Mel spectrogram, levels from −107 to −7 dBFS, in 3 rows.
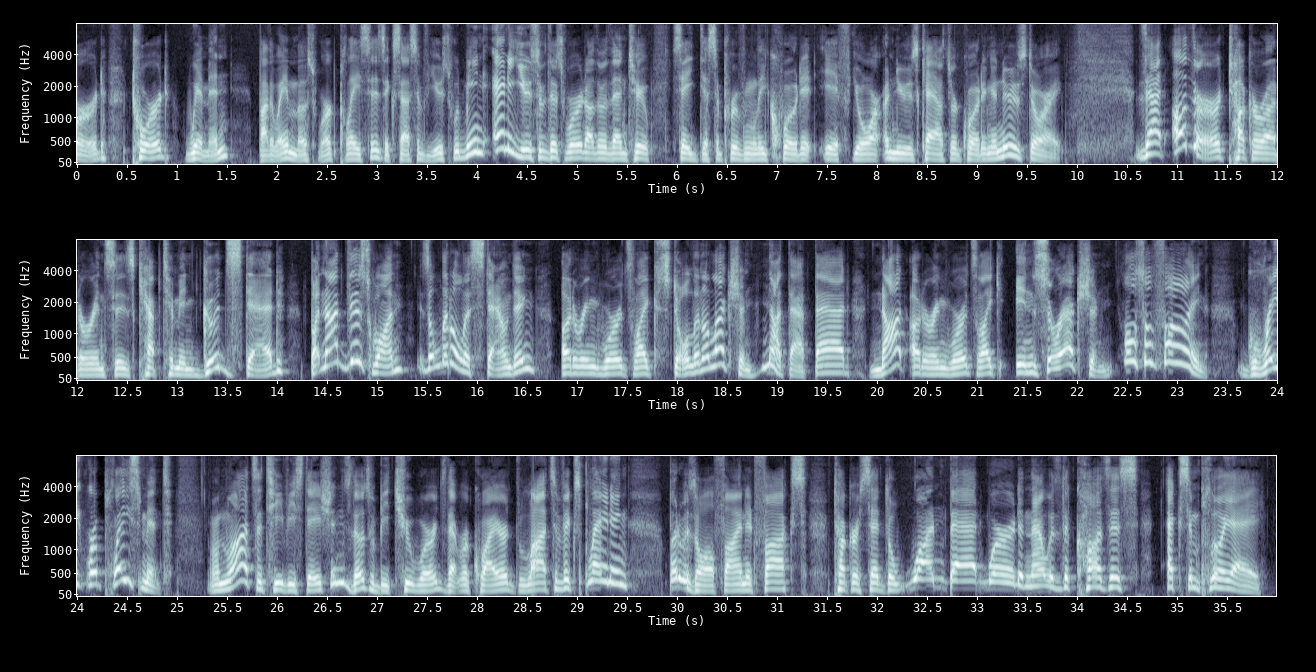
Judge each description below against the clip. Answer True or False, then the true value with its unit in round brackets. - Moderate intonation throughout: False (7.5 semitones)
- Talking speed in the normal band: True (170 wpm)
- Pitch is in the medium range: True (145 Hz)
